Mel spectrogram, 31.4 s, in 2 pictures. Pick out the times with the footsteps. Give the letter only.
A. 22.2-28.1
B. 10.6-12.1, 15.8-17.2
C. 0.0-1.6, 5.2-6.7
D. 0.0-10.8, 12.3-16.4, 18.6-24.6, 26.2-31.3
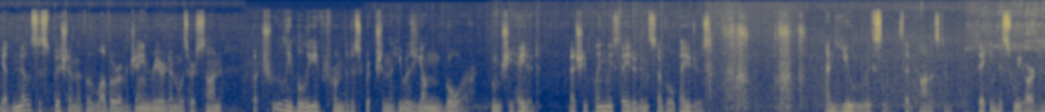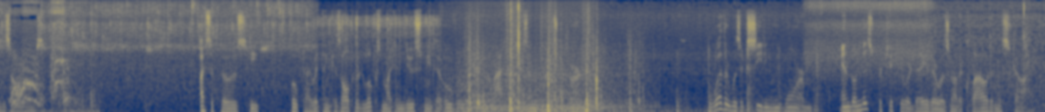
A.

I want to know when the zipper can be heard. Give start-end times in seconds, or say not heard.
10.6-12.1, 15.8-17.2.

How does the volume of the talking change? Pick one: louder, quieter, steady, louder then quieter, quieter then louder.
steady.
